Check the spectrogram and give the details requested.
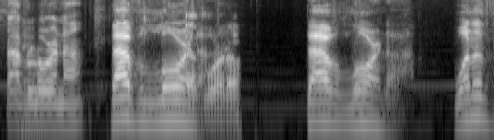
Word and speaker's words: Bavlorna: I always forget how to pronounce it. Bavlorna.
